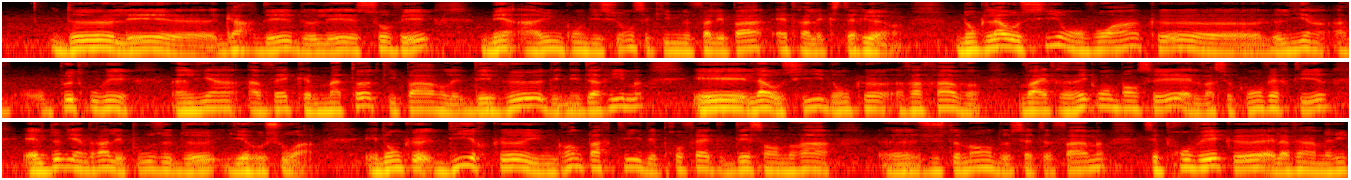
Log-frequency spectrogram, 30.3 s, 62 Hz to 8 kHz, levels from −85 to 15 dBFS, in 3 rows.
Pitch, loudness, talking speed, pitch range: 130 Hz, -26 LUFS, 150 wpm, 115-145 Hz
